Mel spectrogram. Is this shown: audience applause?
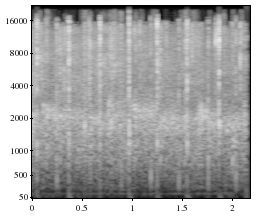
yes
